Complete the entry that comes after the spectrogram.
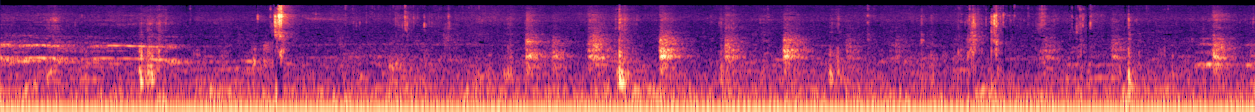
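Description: Chewing on deep-fried crispy pork strips, with a few short, sharp crunches scattered through, the sharpest about a second and a half in. A brief animal call sounds in the background during the first second.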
